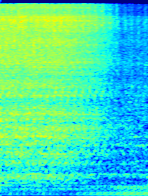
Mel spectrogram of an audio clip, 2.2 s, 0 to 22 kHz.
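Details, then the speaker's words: Ford Focus ST170 warming up at idle, running rough with vibration and hunting. A stumbling misfire leaves audible gaps, and the misfire has returned, this time with the engine management light on. "right it's running terribly the misfire is back but the engine management light has come on this time"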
